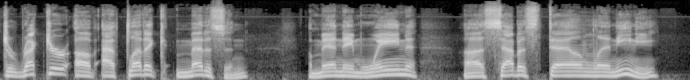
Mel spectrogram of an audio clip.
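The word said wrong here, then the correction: Sebastianelli: excuse me if I mispronounce his name. – Better you than me. – Okay. Sabastianelli. There we go. Sabastianelli.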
